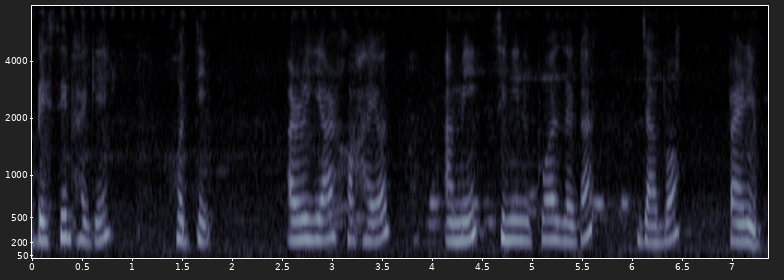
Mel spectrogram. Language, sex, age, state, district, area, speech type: Assamese, female, 18-30, Assam, Sonitpur, rural, spontaneous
